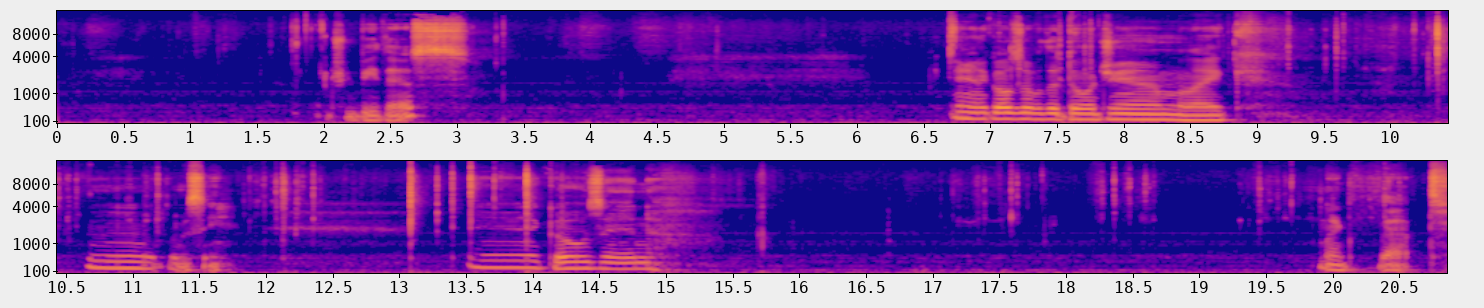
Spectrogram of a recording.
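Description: Small plastic bricks click and rattle as they are handled and pressed together.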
